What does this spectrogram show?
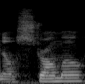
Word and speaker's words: Nostromo: on PSN it's Zeno Nostromo like I said I was a big alien fan xenos spelled with an x x e n o then no stromo sounded out n-o-s-t-r-o-m-o no stromo uh alien spaceship alien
